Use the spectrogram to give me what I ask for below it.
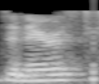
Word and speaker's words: Daenerys: So basically your first big cosplay was Daenerys? I'm bad at pronunciation, sorry. – Yep, Daenerys Targaryen from Game of Thrones was my first cosplay.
